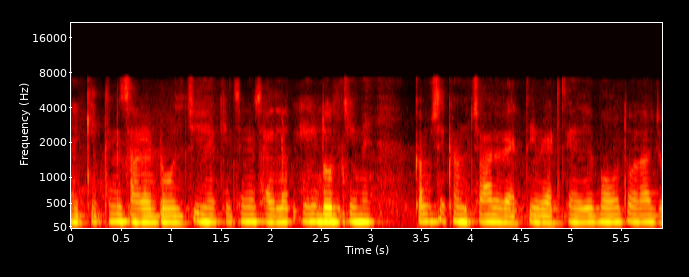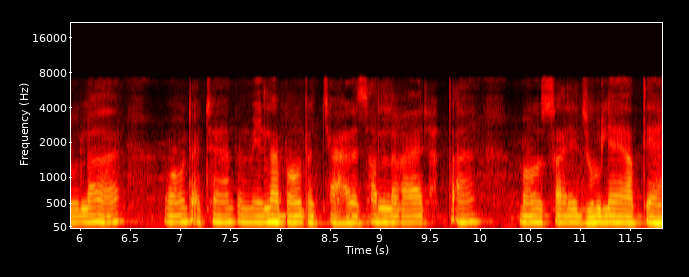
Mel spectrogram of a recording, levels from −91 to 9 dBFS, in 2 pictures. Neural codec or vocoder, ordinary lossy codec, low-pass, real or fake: codec, 16 kHz, 2 kbps, X-Codec, HuBERT features, trained on balanced general audio; none; 7.2 kHz; fake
